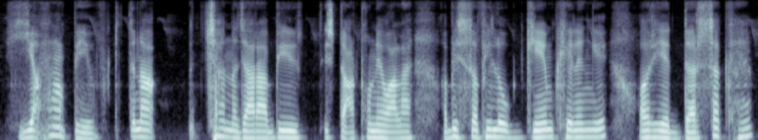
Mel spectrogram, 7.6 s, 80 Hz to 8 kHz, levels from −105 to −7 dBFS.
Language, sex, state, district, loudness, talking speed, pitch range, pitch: Hindi, male, Chhattisgarh, Balrampur, -20 LUFS, 150 wpm, 135-155 Hz, 145 Hz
